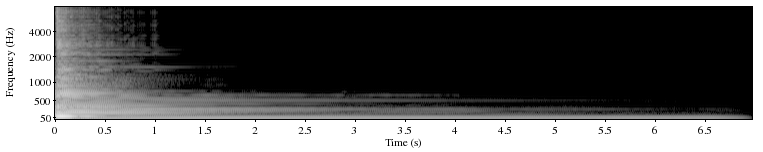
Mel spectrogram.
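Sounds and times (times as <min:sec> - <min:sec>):
contrabass balalaika plucked: 0:00.0 - 0:01.6.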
